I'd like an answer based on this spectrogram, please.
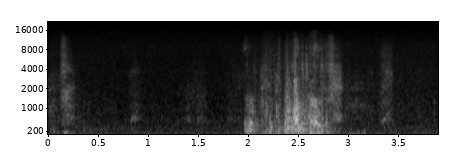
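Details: Pet Shih Tzu Lacey, acting silly with her pink puppy blanket and doing zoomies in a room. A short snort, then a loud, raspy, panting-like burst lasting under a second, followed by a soft final huff.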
